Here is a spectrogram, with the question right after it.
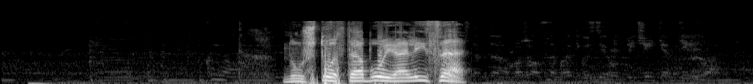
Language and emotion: Russian, angry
